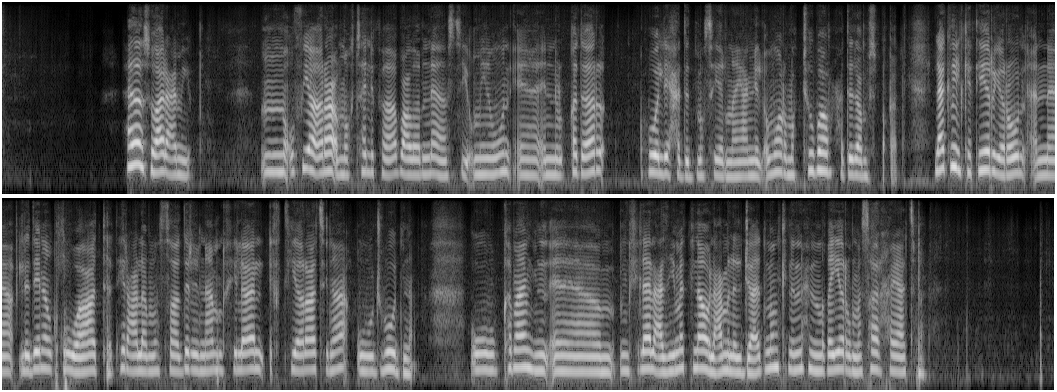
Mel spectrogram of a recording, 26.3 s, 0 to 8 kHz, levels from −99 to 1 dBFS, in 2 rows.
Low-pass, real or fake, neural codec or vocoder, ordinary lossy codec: none; fake; codec, 16 kHz, 4 kbps, X-Codec, HuBERT features, trained on LibriSpeech; none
